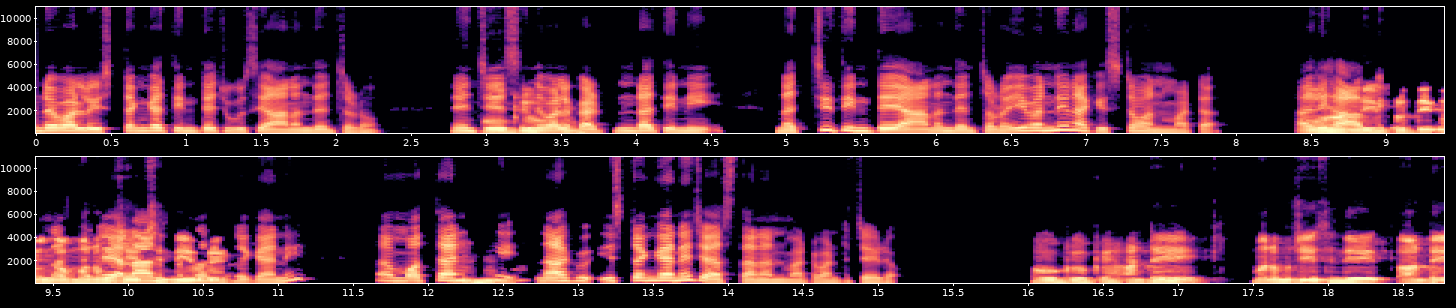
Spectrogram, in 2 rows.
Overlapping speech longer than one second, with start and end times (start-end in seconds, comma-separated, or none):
8.5-10.7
